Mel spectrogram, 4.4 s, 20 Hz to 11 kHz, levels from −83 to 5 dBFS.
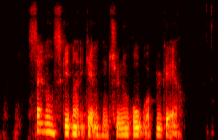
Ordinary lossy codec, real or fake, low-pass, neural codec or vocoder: Opus, 16 kbps; fake; 9.9 kHz; vocoder, 24 kHz, 100 mel bands, Vocos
